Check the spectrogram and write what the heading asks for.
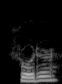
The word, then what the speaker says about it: Schroeder: But surname Schroeder. Schroeder.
